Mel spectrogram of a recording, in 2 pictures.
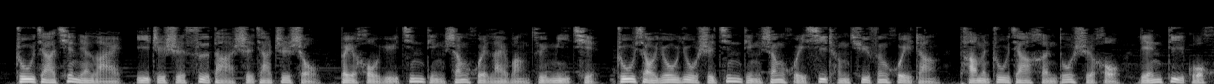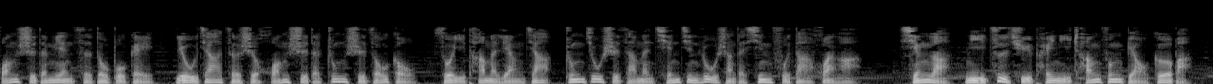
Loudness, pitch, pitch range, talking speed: -23 LUFS, 85 Hz, 80-105 Hz, 255 characters per minute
